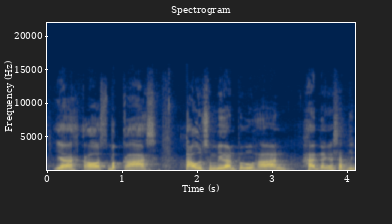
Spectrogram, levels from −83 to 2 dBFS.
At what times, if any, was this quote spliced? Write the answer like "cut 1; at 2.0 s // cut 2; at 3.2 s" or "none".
none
